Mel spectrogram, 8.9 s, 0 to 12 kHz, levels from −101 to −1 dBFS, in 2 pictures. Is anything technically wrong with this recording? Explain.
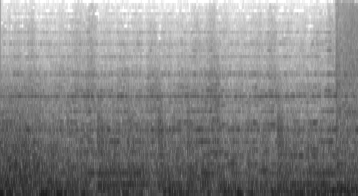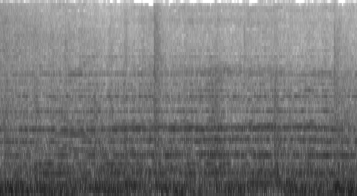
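No, nothing technically wrong can be heard in this audio. There is no fault here to explain.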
